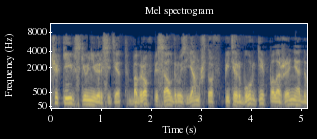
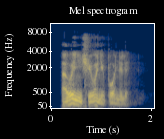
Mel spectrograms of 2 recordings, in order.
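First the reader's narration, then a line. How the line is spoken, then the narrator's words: Gloomy reply. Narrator (Russian): мрачно ответил Багров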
